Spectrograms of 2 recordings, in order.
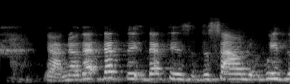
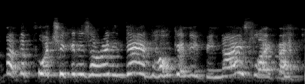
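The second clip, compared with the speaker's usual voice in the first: quoting the laughing hosts; 10 semitones higher, faster than usual. Retold or imitated. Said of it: "they said".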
